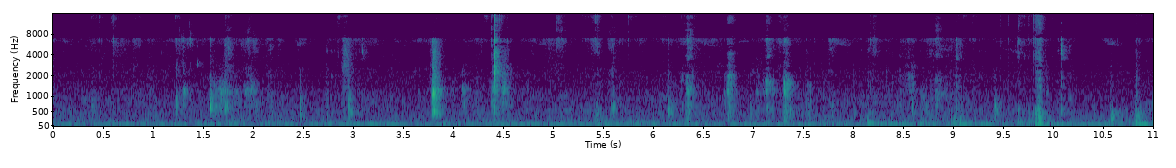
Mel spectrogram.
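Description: Faint wet mouth clicks and smacks of a person chewing soft banana, with two sharper clicks about four seconds in.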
